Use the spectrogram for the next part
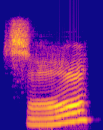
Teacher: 10 becomes shi and is pronounced with a mid-rising tone, like shi. Let's take another look at numbers 6 through 10.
